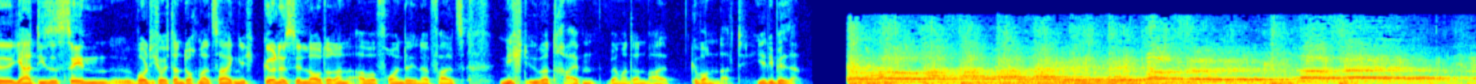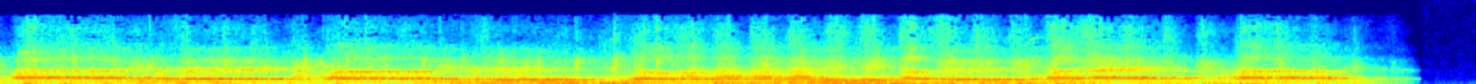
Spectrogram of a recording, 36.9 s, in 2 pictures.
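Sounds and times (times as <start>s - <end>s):
speech: 0.0s - 10.0s
football fans chanting after a win: 10.6s - 36.2s.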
